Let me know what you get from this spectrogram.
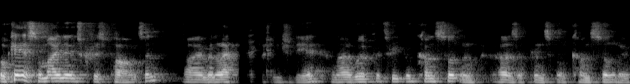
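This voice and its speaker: This man speaks at a very fast pace with hardly any pauses. His medium-pitched voice is somewhat breathy, with ordinary pitch variation. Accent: Geordie. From northeast England, Newcastle upon Tyne. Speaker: electrical engineering consultant. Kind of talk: webinar presentation. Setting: webinar. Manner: hesitant, many fillers.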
